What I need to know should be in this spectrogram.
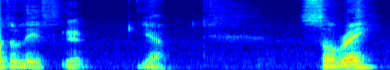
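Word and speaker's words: soirée: Soiree? Soiree, yeah.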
